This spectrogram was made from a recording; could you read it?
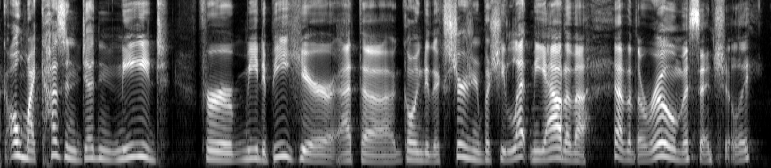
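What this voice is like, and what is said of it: Imitated excited female character voice. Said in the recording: “it's disturbing how much you sound like her ... purposely put on a voice ... I was doing her”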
